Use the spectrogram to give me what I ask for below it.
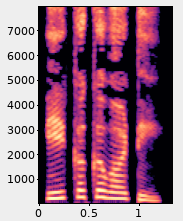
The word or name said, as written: ಏಕಕವಾಟಿ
